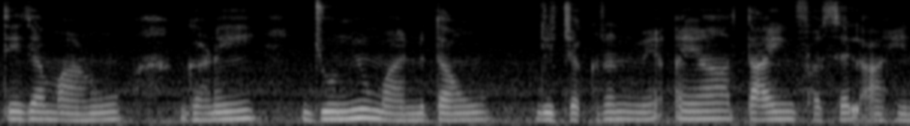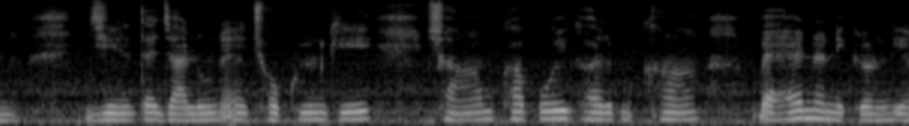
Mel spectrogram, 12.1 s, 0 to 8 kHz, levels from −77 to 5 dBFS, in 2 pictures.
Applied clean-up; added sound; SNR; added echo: none; none; none; none.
